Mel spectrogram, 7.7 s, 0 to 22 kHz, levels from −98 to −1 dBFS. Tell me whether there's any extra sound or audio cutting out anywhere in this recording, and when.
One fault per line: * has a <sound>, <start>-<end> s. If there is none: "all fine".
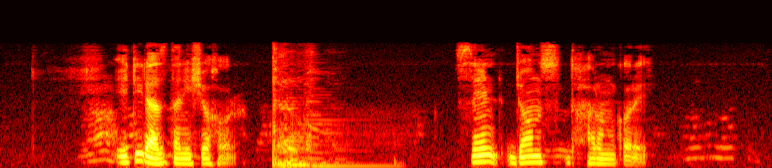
* has a thud, 2.7-4.1 s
